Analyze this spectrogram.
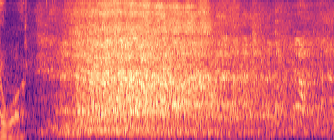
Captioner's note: laughter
